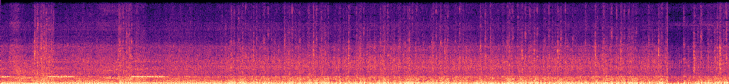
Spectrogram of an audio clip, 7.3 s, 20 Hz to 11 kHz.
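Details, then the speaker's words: 1962 Ford F-350 with recently rebuilt carburetor: loping, uneven idle with a thick low rumble; owner suspects too rich at idle with mixture screws 1.5 turns out, cause unconfirmed. "so i really think we're too rich at idle but i only started the screws one and a half turns out"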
